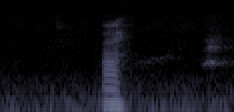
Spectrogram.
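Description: A dog gives a single loud bark nearby.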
